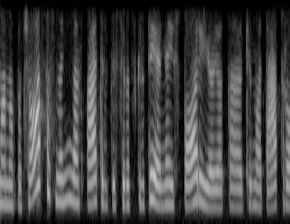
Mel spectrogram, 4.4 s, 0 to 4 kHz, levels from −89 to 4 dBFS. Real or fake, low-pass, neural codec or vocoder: real; 3.6 kHz; none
